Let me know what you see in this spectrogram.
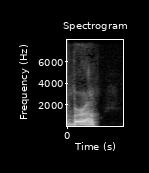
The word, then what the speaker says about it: Burrow: So, and then you have the, you know, two old fashioned quarterbacks and Trevor Lawrence versus Joe Burrow. Did I say that right? Yeah, Burrow.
